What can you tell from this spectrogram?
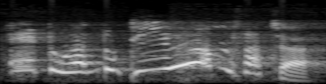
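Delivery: very high, strained mock complaint; exasperated complaint. Retelling his complaint about God's silence, high exasperated cry.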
